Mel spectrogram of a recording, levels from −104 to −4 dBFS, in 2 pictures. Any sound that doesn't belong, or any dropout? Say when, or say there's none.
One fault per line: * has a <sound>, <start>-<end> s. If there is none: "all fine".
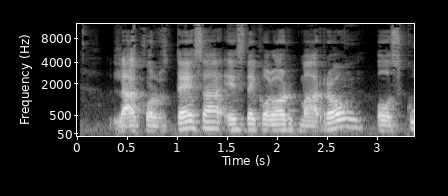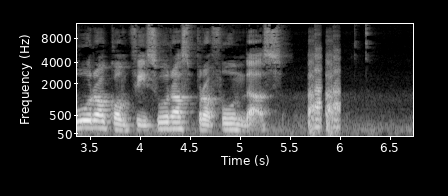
* has a laugh, 5.7-6.0 s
